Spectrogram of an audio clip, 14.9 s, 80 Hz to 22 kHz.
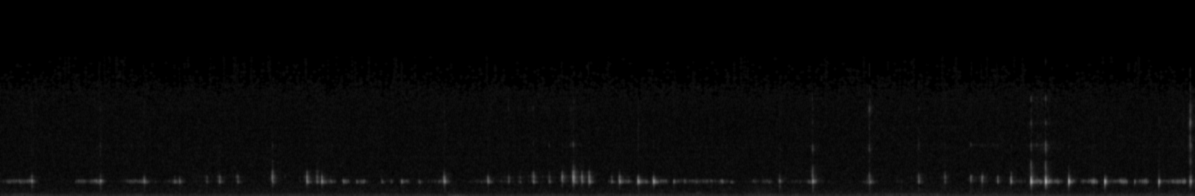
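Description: A hollow carved wooden frog guiro with a ridged back is played by scraping a wooden stick along its ridges, producing a croaking rasp. About 25 short, separate rasps ring around 1.8 kHz, growing louder and denser toward the end, over a faint low hum.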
